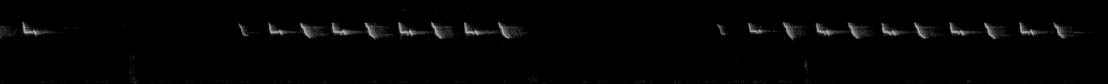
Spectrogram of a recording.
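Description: A songbird calls in high, sharp notes, alternating two quick syllables. After a single opening note come two bursts of rapid zip-zip notes separated by a pause, with no other sound around them.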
